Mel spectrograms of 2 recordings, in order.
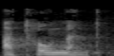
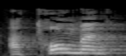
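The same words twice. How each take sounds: First: Atonement said low and soft, falling away. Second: Atonement lifted high, a falling accent on the word; stress on Atonement. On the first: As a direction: let atonement drop quietly at the end. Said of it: "That's what's called". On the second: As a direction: start Atonement high as the key term. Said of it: "means to cover". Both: Shown as a demonstration.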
